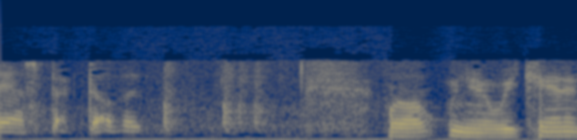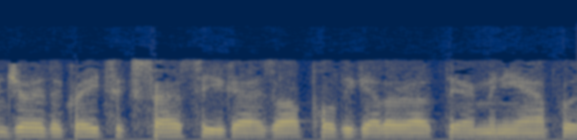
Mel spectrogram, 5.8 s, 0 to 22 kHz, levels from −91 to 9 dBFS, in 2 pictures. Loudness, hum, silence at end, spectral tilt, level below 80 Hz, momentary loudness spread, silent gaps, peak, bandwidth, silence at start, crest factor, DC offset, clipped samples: -26 LUFS; none; 0 s; -7 dB/octave; -62 dBFS; 13 LU; none; -4 dBFS; 10 kHz; 0 s; 22 dB; 0.2%; under 0.1%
